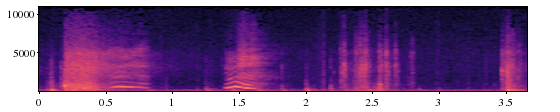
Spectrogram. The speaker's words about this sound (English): With a slam of the door, Miss Loring was gone, and so was the Hangley jade.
